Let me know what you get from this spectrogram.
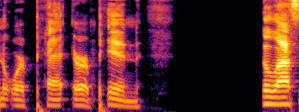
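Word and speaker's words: Penn: who worked with Danny I think you said pen but you might be saying pin well his name is spelled p-e-n-n uh I I thought it was going to be pin at first then I'm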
